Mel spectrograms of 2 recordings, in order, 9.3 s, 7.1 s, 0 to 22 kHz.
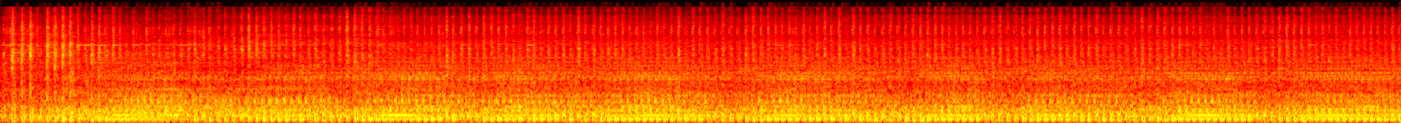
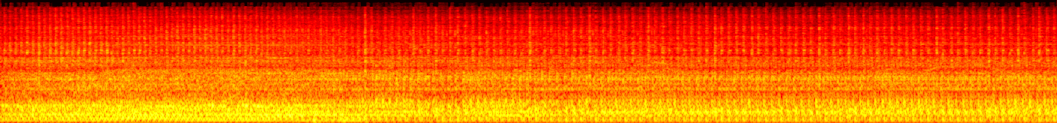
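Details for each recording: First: Allett Kensington cylinder mower, Kawasaki FJ100 engine, revs hunting and surging up and down every couple of seconds, carburetor arm moving; generally means a fuel delivery problem. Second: Allett Kensington cylinder mower, Kawasaki FJ100 engine, after carb, fuel tap and fuel system clean for hunting and surging: steady even idle, smooth at low and high revs, no hunting or surging.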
